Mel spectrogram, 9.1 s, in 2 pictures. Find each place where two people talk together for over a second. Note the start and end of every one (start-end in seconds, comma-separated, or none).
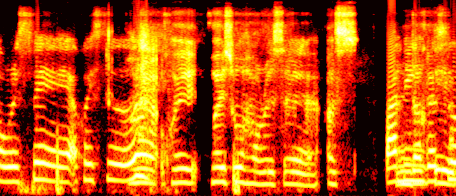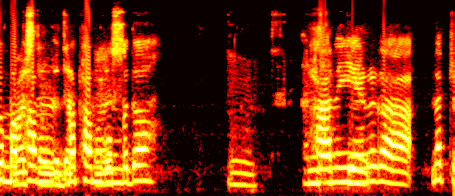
4.0-5.8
